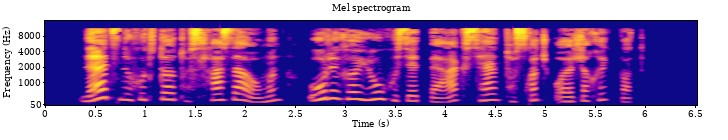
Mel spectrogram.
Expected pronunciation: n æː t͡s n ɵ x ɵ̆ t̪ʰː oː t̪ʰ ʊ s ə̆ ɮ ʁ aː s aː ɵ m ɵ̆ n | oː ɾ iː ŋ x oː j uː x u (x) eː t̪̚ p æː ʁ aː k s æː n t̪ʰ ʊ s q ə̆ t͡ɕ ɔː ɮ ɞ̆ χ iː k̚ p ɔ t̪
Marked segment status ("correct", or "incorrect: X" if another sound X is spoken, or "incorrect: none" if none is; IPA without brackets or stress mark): incorrect: s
